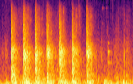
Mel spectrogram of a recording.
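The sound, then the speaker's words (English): Knocking and thumping from things being knocked over upstairs: a rapid, evenly spaced run of seven loud hollow knocks, followed by a couple of fainter thuds as the racket dies down. “You get upstairs, and you hear all of this noise going on, you know, things getting knocked over. All right, that's enough ruckus.”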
